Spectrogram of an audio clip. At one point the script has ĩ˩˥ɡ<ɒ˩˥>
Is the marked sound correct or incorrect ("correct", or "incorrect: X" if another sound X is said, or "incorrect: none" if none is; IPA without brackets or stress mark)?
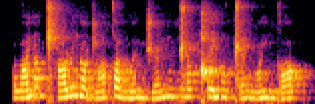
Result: correct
